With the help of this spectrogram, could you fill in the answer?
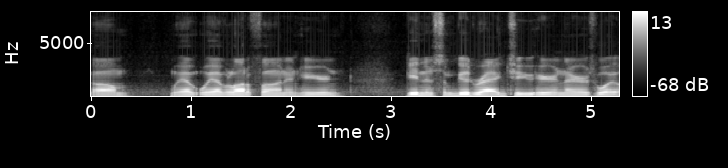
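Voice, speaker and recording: A man with a Southern US accent talks at moderate speed. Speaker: ham radio livestreamer. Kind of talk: ham radio net chat. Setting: radio transmission, livestream.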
